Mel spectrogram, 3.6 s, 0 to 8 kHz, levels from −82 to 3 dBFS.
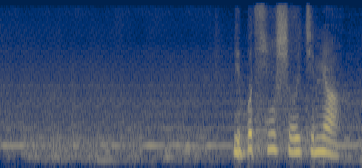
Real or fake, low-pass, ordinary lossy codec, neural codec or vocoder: fake; 7.2 kHz; none; codec, 16 kHz, 0.5 kbps, FunCodec, trained on Chinese and English, 25 frames a second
